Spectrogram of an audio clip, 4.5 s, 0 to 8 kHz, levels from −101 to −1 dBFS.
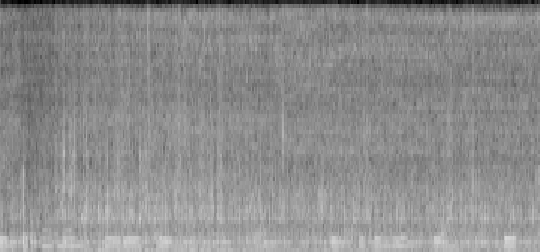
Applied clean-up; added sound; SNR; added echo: none; Fill (with liquid) / Water tap, faucet; -4 dB; none.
